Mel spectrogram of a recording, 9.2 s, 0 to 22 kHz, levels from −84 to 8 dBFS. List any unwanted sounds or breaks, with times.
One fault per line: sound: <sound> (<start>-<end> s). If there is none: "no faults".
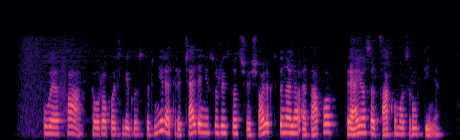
no faults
